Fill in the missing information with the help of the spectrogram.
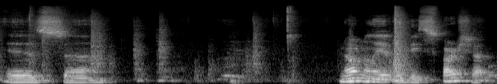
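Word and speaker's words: sparsha (स्पर्श): Normalnie byłoby to słowo sparsha, które oznacza dotyk. – But if the gopis just said sparsha, it would be one syllable too short.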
